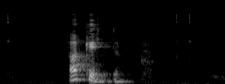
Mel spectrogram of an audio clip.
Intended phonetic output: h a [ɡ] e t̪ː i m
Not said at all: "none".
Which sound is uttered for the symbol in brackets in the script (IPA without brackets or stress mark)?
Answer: k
